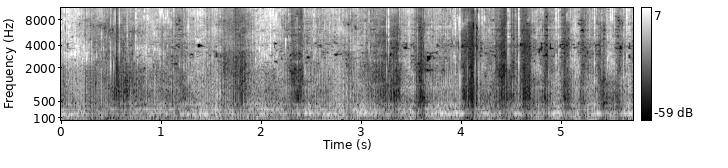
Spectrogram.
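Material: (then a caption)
Metal mesh. Fingernails of both hands scratch fast and hard across the uncovered black metal mesh grille of a standing microphone. The result is a dense, continuous rasping scrape with a low hum-like body around 180–200 Hz, brief bright flicks, and short dips between strokes.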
